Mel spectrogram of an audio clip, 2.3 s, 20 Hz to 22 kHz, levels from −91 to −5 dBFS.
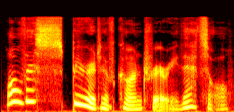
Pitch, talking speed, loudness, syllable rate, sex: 225 Hz, 180 wpm, -17 LUFS, 4.5 syllables/s, female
